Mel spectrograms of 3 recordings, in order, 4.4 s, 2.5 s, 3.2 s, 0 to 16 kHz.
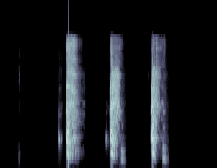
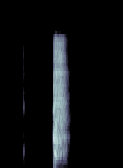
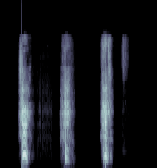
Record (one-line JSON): {"three_cough_length": "4.4 s", "three_cough_amplitude": 32291, "three_cough_signal_mean_std_ratio": 0.28, "cough_length": "2.5 s", "cough_amplitude": 30443, "cough_signal_mean_std_ratio": 0.23, "exhalation_length": "3.2 s", "exhalation_amplitude": 27518, "exhalation_signal_mean_std_ratio": 0.28, "survey_phase": "beta (2021-08-13 to 2022-03-07)", "age": "45-64", "gender": "Male", "wearing_mask": "No", "symptom_none": true, "smoker_status": "Never smoked", "respiratory_condition_asthma": false, "respiratory_condition_other": false, "recruitment_source": "REACT", "submission_delay": "2 days", "covid_test_result": "Negative", "covid_test_method": "RT-qPCR", "influenza_a_test_result": "Negative", "influenza_b_test_result": "Negative"}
